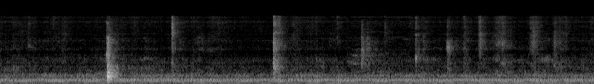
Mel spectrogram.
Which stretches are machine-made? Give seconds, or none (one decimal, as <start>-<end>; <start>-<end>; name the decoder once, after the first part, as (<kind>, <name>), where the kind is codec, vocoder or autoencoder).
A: 0.0-3.5 (codec, HILCodec); 4.1-5.9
